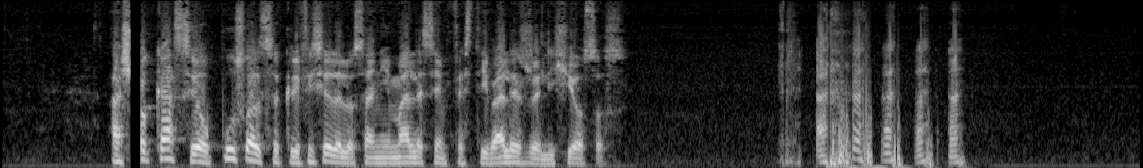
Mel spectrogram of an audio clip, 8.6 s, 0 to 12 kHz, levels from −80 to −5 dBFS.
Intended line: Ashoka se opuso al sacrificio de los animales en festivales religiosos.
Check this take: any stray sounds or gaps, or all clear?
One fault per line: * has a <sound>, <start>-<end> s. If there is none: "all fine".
* has a dropout, 1.0-1.1 s
* has a laugh, 5.8-7.4 s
